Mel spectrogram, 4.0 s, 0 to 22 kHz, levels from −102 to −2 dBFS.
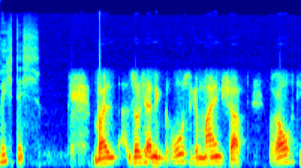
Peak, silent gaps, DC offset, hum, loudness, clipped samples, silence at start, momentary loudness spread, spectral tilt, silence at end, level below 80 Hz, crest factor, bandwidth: -2 dBFS; none; under 0.1%; none; -21 LUFS; under 0.1%; 0 s; 13 LU; -7 dB/octave; 0.1 s; -62 dBFS; 20 dB; 11.5 kHz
